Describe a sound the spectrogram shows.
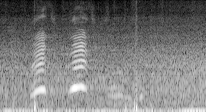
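A football is kicked with a dull thud.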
